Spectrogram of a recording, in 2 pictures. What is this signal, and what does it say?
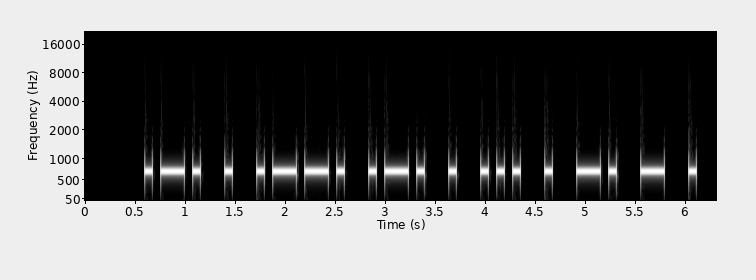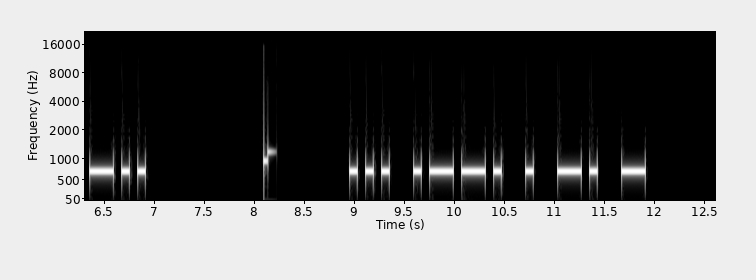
Morse code, heard as a keyed tone, about 15 wpm, 700 Hz. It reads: REPRESENTED SPENT
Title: Sets of 5 Words - New Word Drill - 15wpm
